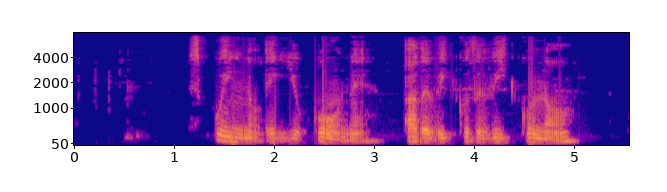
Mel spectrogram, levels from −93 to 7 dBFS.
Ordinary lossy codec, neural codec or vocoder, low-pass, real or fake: MP3, 64 kbps; none; 7.2 kHz; real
